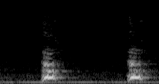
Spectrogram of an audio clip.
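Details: Newfoundland dog Phantom barking to protect his property as an Amazon delivery truck arrives: two deep, short barks about 0.85 seconds apart over a low steady hum.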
